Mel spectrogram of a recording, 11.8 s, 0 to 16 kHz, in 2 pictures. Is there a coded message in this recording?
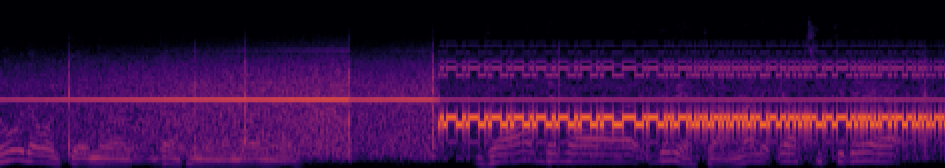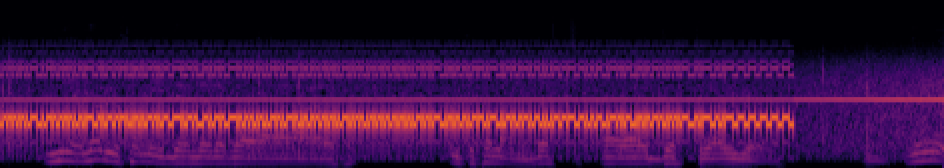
Yes: NAVTEX (SITOR-B), 100 baud, 170 Hz shift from 2.7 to 10.9 s, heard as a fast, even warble, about 1050 Hz centre, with static crashes, a steady whistle near 1690 Hz and speech in Swedish. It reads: IT CONTAINS PANELS OF FILIGREE AND STAMPED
